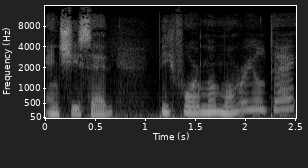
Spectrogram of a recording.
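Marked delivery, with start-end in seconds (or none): 1.1-2.5 put-on weak, feeble voice. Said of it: "she weakly says to me".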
